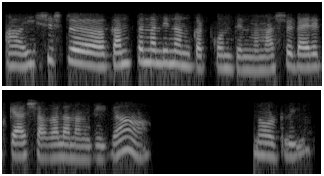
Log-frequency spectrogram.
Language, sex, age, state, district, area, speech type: Kannada, female, 30-45, Karnataka, Bellary, rural, conversation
